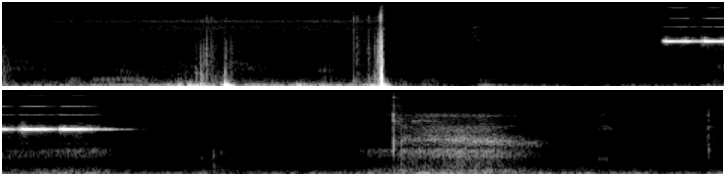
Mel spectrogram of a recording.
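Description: A couple of thumps, then a loud high-pitched alarm tone for about a second and a fainter answering sound from another unit; normal test.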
